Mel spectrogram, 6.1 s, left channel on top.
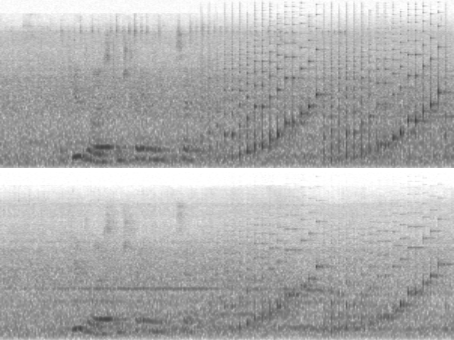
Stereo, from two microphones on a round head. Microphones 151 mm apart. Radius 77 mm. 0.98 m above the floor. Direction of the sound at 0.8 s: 20° left (ahead or behind).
